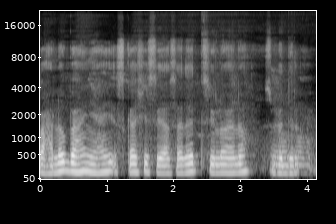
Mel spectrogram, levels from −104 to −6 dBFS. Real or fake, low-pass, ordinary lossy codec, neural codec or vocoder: real; none; none; none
